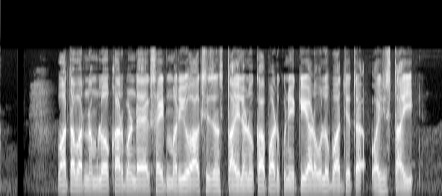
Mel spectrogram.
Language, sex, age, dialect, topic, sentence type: Telugu, male, 41-45, Southern, agriculture, statement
